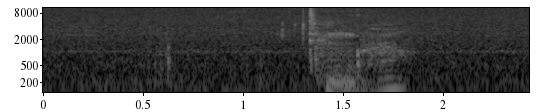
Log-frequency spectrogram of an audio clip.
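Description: A man's short, quiet murmur about one and a half seconds in, over faint room tone with a few soft clicks.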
